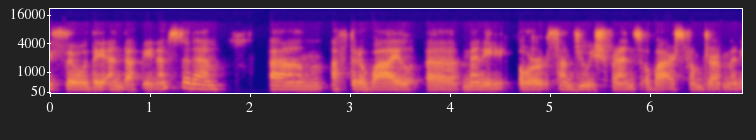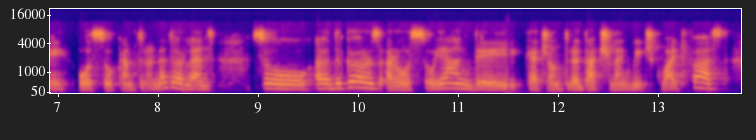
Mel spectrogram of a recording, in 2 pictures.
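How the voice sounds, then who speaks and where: A woman's voice: sits low, gravelly, darkish tone, muffled recording. A young adult Hungarian woman with a Hungarian accent, presenting an informal educational tour as a guide on a video call.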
